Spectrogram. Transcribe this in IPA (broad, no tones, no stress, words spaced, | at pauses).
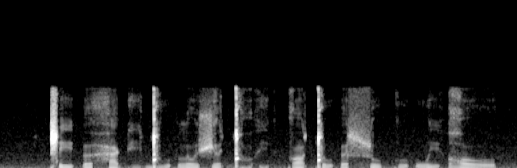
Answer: ǁiʔəhaki̤ ɡ͡ǃuʔloʃə ɡ͡ǃɔ̤ʔi̤ʔ kɒǃuʔə ɬukuʔwiʔ ʁo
